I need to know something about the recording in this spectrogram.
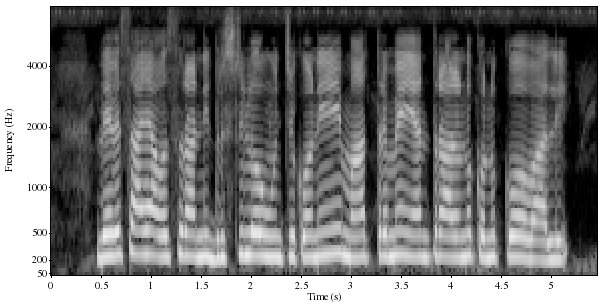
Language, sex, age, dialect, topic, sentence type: Telugu, female, 25-30, Southern, agriculture, statement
